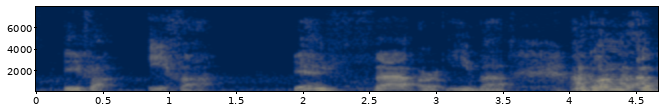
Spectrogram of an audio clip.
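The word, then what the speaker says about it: Aoife: l a o f i e but it's pronounced EA EA EA or Eva I've I've G with EA I got an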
